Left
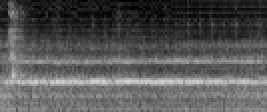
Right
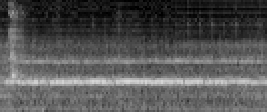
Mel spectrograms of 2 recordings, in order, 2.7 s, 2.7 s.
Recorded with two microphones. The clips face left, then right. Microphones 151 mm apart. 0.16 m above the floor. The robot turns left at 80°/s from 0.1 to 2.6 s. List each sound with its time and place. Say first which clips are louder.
0.1 s a splash: right 3 dB; 25° left (ahead or behind), 7 m; by 0.3 s 40° left (ahead or behind), 7 m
